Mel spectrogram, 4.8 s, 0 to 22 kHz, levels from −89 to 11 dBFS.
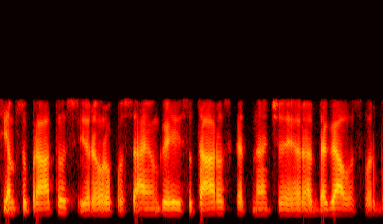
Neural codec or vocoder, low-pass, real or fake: none; 3.6 kHz; real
